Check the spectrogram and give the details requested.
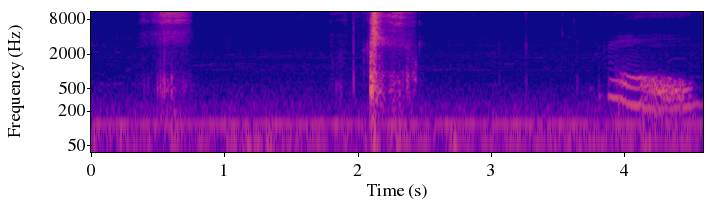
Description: Wide awake and looking around. Sneezes at the end, poor thing.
